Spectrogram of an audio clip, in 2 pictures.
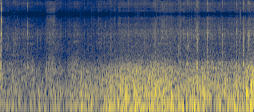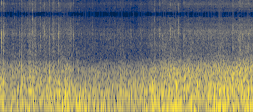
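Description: Wind buffeting a helmet-mounted camera's microphone over the rumble of mountain bike tyres rolling down a dirt trail, growing louder through the second half as the bike picks up speed.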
